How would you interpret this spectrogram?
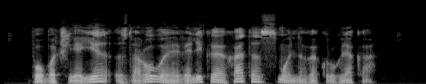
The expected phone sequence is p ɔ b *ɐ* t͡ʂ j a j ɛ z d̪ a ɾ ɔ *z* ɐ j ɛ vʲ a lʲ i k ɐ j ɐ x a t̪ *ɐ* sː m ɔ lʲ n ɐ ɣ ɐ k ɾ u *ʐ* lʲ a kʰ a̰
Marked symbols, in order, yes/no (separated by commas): yes, no, yes, no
